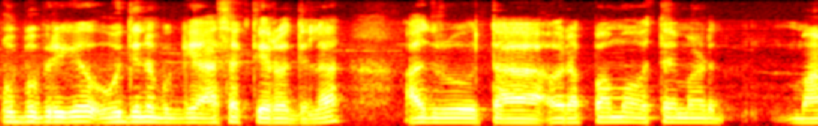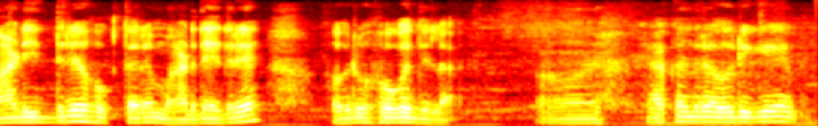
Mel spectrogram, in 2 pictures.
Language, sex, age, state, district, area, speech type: Kannada, male, 18-30, Karnataka, Shimoga, rural, spontaneous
